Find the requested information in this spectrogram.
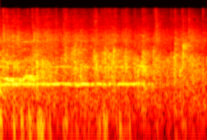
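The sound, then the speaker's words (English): A church audience applauds to welcome a guest preacher, dense steady clapping running throughout with a faint sustained tone beneath it. “So can we just give Ian a really warm welcome as he comes to bring God's word to us?”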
